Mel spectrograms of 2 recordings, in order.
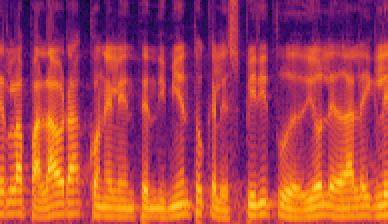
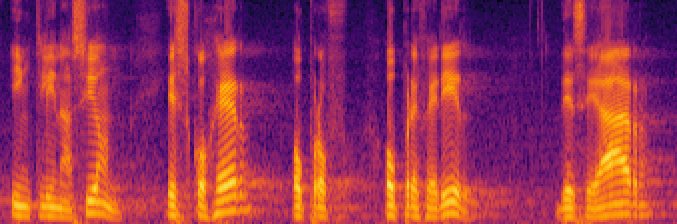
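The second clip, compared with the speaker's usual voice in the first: ordinary delivery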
